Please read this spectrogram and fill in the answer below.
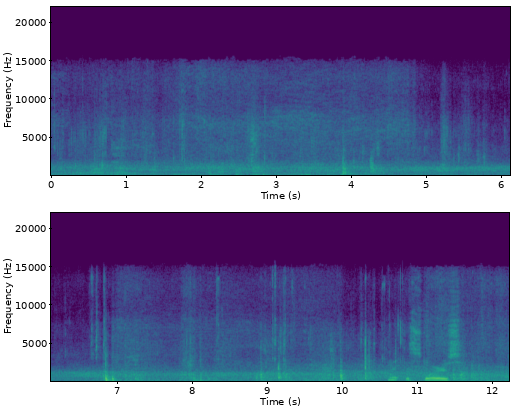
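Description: Scattered clicks and knocks from handling the fittings of an RV's outdoor kitchen, the sharpest about seven seconds in and a quick run of lighter ones near the end, over a steady outdoor background hiss.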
